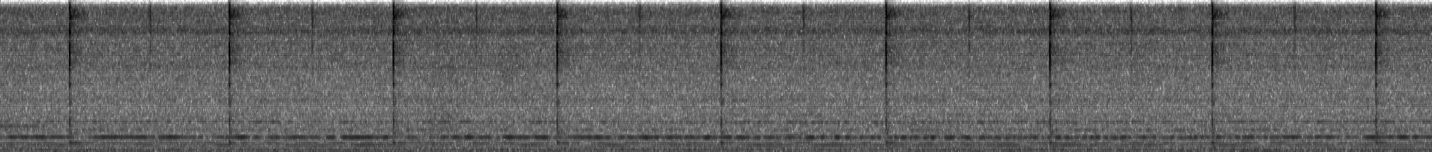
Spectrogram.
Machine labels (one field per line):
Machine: valve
